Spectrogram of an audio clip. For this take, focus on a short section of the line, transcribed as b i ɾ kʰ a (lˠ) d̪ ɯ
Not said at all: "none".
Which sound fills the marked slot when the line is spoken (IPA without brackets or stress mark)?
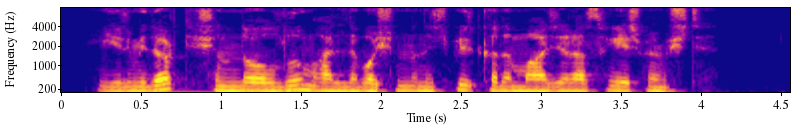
none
